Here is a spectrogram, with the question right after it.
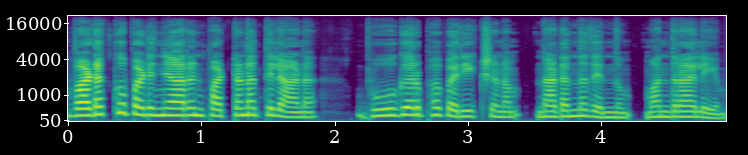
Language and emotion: Malayalam, neutral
